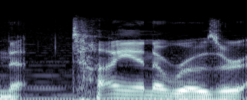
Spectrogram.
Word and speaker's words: Tianna Roser: All right, ladies and gentlemen, extremely excited to welcome Tianna Roser.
